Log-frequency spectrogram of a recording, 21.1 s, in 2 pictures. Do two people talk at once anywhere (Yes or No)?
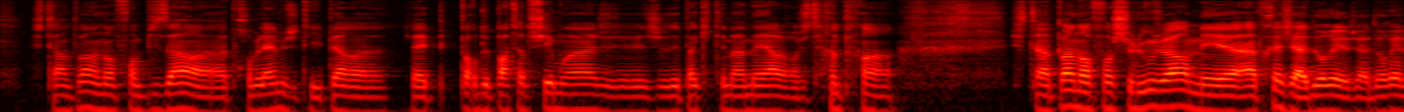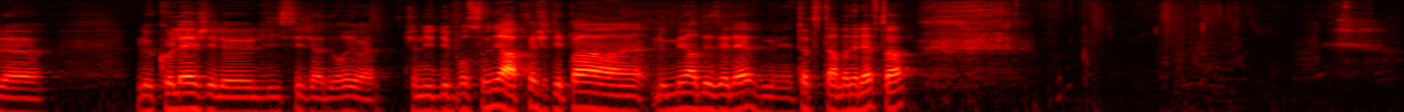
No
